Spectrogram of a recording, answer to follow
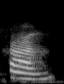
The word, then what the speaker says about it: Hund: Se escribe, se pronuncia Han y se escribe H-U-N-D, que ustedes lo tienen en su apunte.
